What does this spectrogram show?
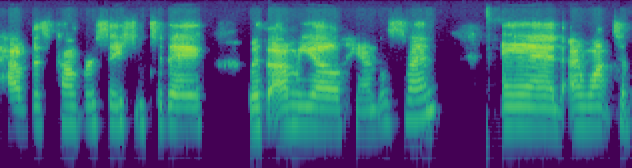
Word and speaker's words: Amiel: And my name is Amiel. People often ask, how do you pronounce it? It's 3 syllables.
